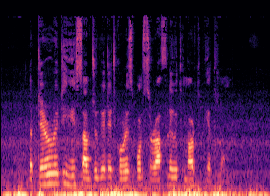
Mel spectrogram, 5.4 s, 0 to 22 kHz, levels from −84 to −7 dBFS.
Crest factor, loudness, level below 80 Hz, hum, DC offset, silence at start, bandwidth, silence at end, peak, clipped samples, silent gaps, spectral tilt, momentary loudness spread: 14 dB; -19 LUFS; -26 dBFS; none; under 0.1%; 0.05 s; 16.5 kHz; 0 s; 0 dBFS; under 0.1%; none; -5.5 dB/octave; 21 LU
